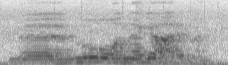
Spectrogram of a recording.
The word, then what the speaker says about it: Månegarm: The right way to pronounce this band name is Månegard. Repeat after me, please. Månegarm. Vakna. Månegarm.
